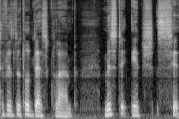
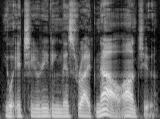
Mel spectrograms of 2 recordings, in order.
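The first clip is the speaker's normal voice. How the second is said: ordinary delivery, nothing marked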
